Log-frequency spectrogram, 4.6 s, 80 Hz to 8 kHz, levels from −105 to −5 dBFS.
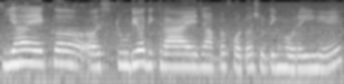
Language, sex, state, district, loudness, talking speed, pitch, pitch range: Hindi, female, Madhya Pradesh, Dhar, -15 LUFS, 170 wpm, 215 Hz, 205-245 Hz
